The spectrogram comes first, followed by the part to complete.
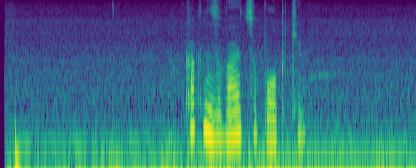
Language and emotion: Russian, neutral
